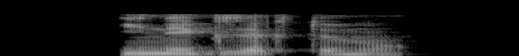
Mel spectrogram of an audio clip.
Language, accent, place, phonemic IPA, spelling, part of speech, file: French, France, Lyon, /i.nɛɡ.zak.tə.mɑ̃/, inexactement, adverb, LL-Q150 (fra)-inexactement.wav
- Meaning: inexactly; imprecisely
